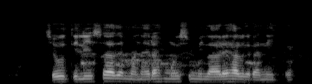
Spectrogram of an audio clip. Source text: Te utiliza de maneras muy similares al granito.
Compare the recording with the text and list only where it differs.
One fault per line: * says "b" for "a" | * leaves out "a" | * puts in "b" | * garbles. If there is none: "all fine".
* says "Se" for "Te"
